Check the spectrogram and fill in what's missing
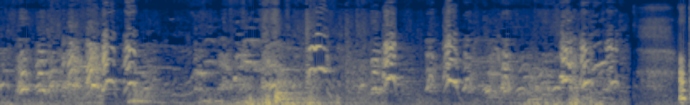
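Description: Many dogs crowded into a large shelter enclosure housing thousands of animals, barking, yipping and whimpering over one another in a dense, continuous, close-up din.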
